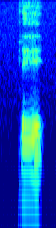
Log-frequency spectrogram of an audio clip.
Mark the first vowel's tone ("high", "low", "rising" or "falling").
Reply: low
